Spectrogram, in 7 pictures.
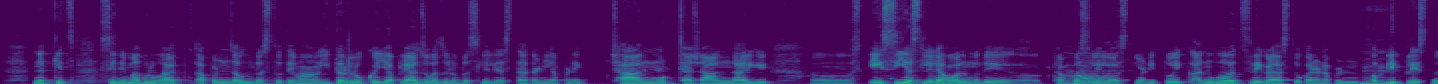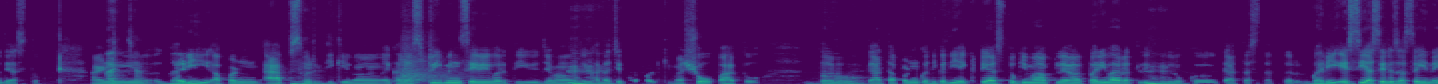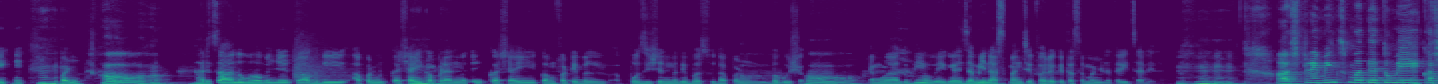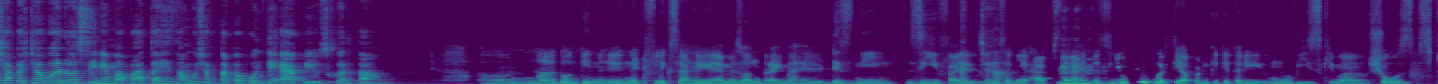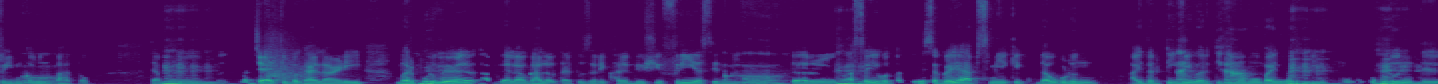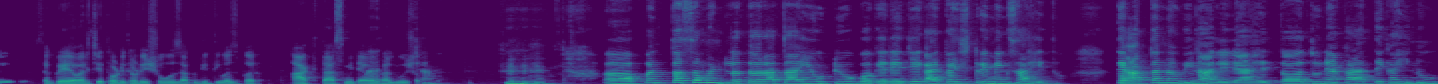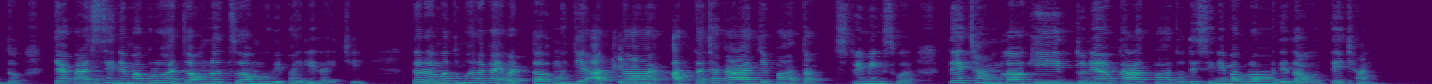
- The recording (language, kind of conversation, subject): Marathi, podcast, स्ट्रीमिंग सेवा तुला सिनेमागृहापेक्षा कशी वाटते?
- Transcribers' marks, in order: static; tapping; in English: "पब्लिक"; distorted speech; other background noise; in English: "शो"; laughing while speaking: "नाही"; laughing while speaking: "हं, हं. हो"; chuckle; in English: "कम्फर्टेबल"; chuckle; in English: "शोज"; unintelligible speech; in English: "शोज"; chuckle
